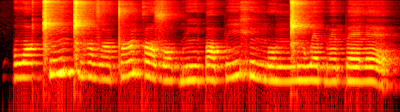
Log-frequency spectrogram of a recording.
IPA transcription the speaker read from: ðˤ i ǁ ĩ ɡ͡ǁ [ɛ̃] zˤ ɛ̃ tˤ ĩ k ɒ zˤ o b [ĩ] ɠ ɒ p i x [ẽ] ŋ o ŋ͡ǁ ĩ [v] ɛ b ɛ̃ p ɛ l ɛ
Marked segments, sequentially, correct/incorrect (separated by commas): correct, correct, incorrect, incorrect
